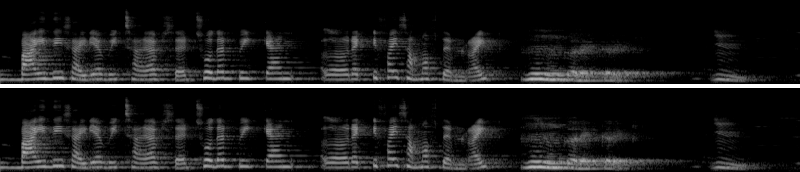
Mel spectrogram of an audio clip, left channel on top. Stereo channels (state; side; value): normal; both; correlation 0.62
